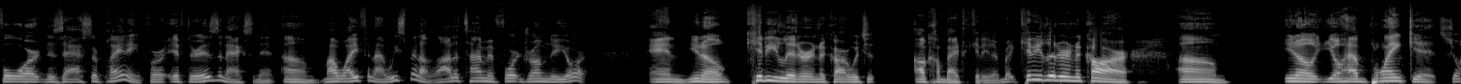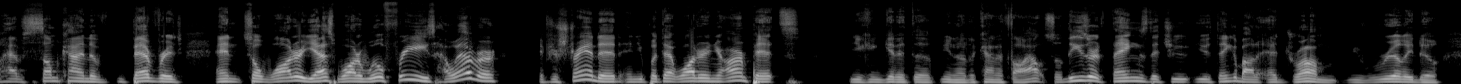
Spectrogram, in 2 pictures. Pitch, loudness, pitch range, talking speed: 130 Hz, -27 LUFS, 115-145 Hz, 215 wpm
